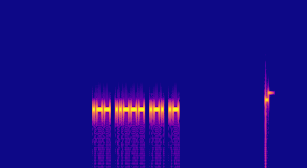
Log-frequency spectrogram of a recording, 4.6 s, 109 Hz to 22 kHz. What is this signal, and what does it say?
Morse code, heard as a keyed tone, about 37 wpm, 700 Hz. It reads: W2RA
